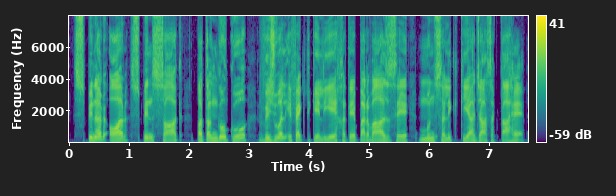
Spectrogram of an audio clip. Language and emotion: Urdu, neutral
